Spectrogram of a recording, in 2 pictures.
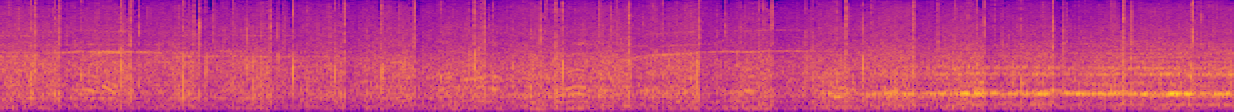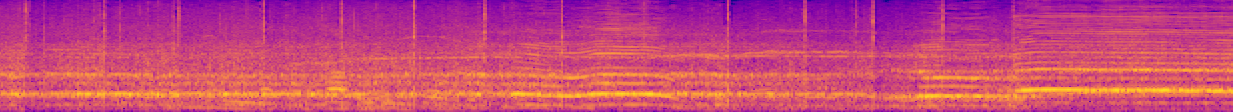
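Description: A crowd of fans claps along in sharp beats.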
